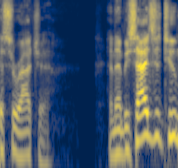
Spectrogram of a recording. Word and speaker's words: sriracha: the same amount of sriracha which is how I've been told to pronounce it three distinct syllables although you know what that sounds kind of weird I'm going back to sriracha and then besides the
